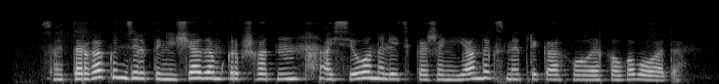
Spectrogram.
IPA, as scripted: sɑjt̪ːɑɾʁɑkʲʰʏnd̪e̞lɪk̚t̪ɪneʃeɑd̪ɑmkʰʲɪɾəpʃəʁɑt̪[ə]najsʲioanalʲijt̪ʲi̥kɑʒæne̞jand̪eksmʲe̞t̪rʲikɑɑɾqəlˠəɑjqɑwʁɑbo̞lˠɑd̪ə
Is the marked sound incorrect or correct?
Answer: correct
